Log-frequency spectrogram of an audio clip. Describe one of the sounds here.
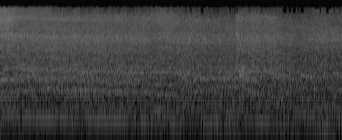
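A racing car engine drones steadily and drops in pitch as the car slows.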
